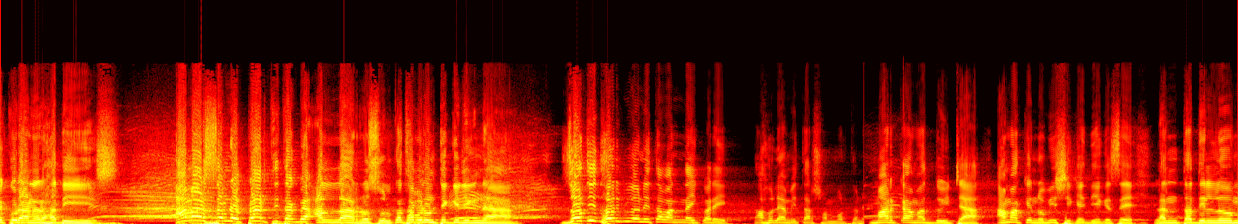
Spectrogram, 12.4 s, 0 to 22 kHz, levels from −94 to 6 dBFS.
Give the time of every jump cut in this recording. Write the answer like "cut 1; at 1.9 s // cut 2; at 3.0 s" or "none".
cut 1; at 8.6 s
